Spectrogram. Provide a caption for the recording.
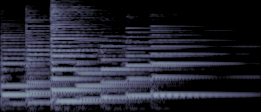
sound to notify winning
piano, scale, music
